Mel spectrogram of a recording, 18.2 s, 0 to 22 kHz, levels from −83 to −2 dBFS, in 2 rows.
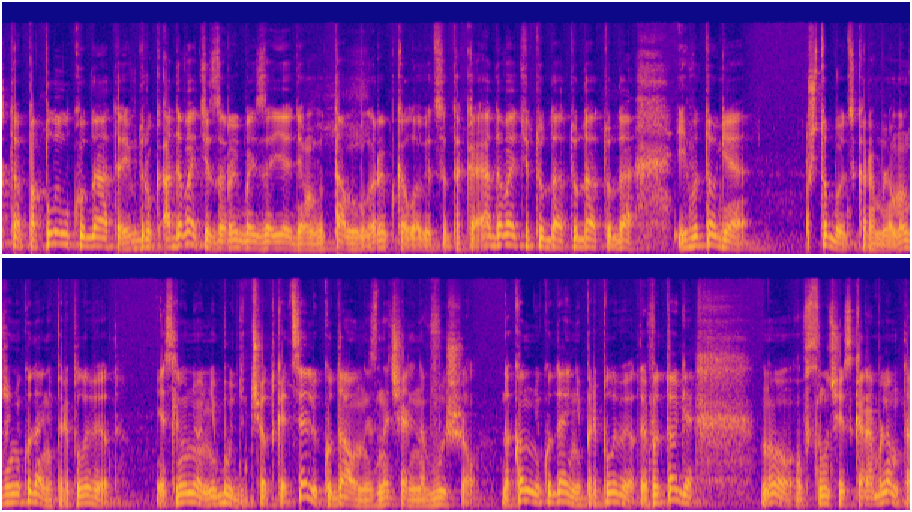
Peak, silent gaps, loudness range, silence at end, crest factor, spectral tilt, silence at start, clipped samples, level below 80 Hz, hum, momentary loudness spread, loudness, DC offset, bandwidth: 0 dBFS; none; 2 LU; 0 s; 18 dB; -4 dB/octave; 0 s; under 0.1%; -50 dBFS; none; 5 LU; -19 LUFS; under 0.1%; 16 kHz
